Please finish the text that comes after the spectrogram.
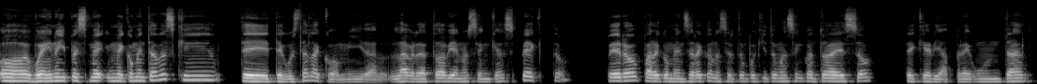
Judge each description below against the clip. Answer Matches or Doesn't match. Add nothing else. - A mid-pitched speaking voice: Matches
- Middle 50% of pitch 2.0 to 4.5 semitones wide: Matches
